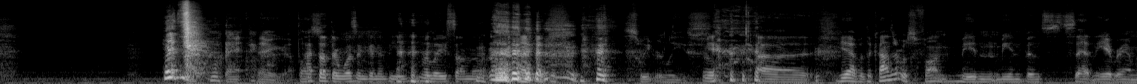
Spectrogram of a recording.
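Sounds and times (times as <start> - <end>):
speech: 1.6 - 11.3
single loud sharp sneeze: 1.7 - 2.4
laughter: 2.1 - 8.6.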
